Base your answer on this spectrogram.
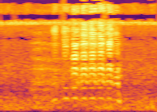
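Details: A runaway goat back home gives a single wavering bleat, loud and nasal with a pulsing tremolo, lasting about half a second against a quiet background.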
